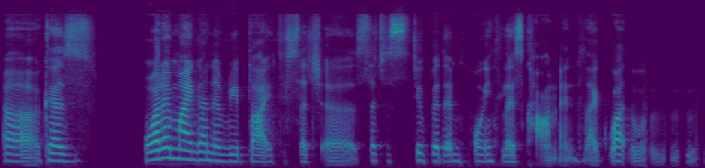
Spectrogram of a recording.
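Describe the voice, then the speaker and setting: A woman hosting a casual fan livestream, rambling and halting as she replies to comments, often with a chuckle in her talk. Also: on the low side, lively intonation, vocal fry, a little mellow, dry recording, studio quality. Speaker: host of a K-pop fan channel.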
